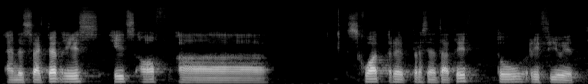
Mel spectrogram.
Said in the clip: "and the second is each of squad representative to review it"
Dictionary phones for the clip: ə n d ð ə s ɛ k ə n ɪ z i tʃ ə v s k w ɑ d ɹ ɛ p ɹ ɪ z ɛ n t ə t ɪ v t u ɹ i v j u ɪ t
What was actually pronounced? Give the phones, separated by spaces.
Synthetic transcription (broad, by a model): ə n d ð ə s ɛ k ə n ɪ s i s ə f s k w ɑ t ɹ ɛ p ɹ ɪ s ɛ n t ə t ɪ f t u ɹ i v j u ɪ t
